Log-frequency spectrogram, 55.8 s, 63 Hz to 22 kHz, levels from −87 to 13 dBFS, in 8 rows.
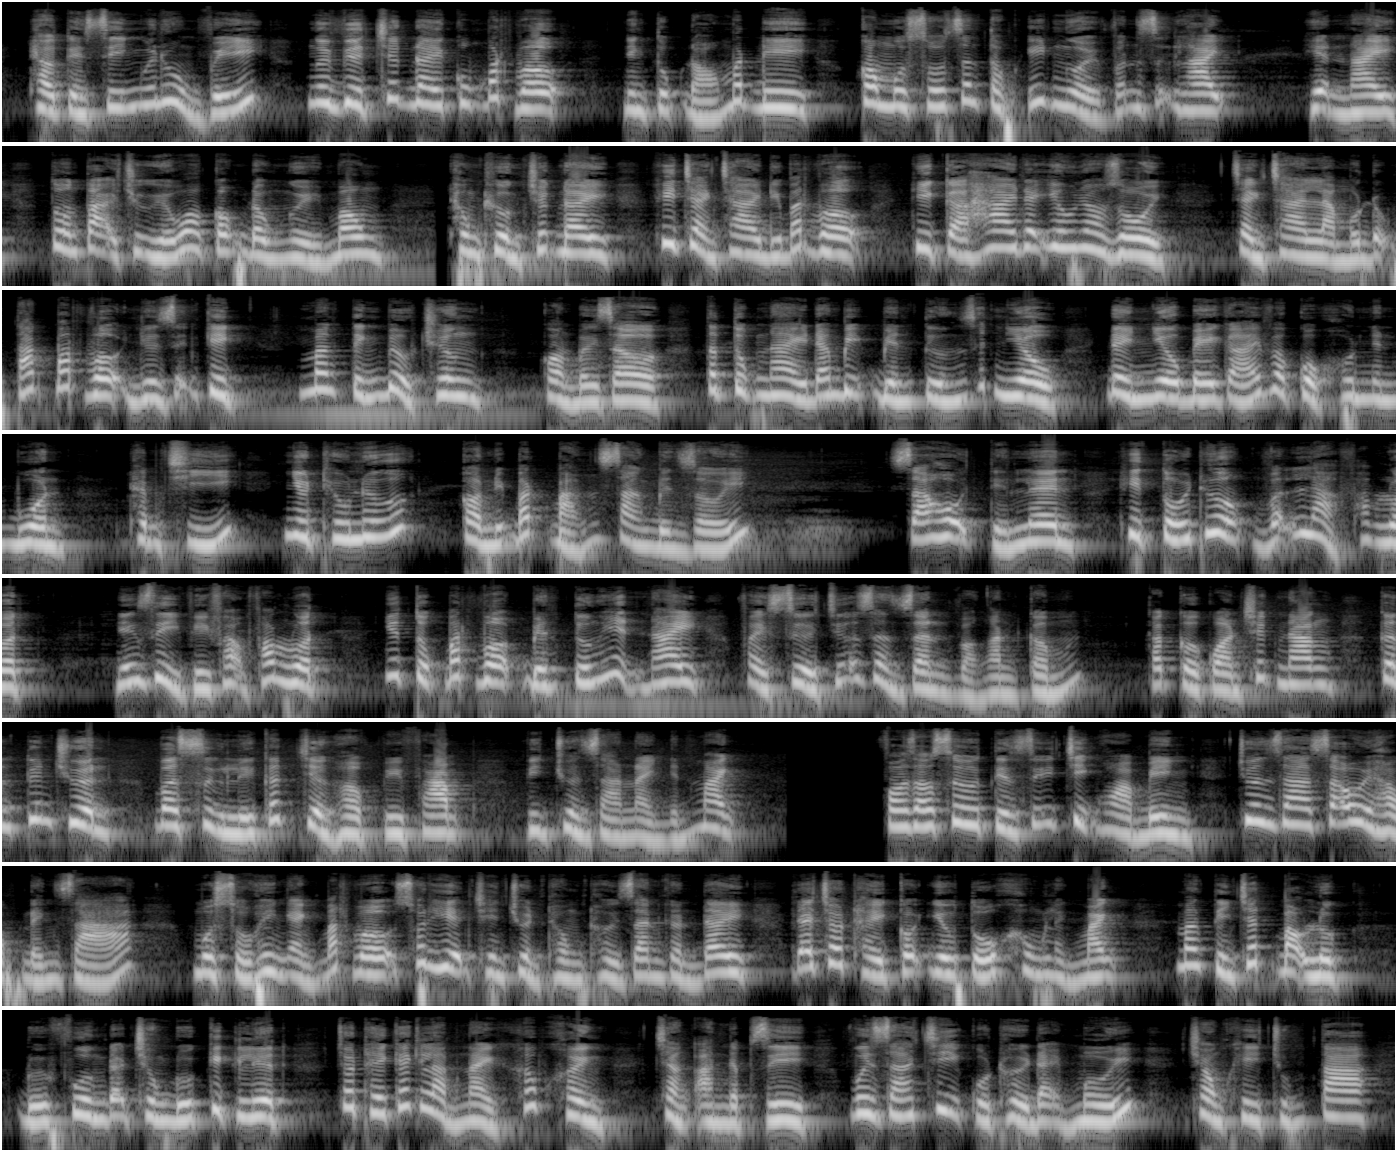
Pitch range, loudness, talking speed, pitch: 215-290 Hz, -14 LUFS, 250 wpm, 250 Hz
